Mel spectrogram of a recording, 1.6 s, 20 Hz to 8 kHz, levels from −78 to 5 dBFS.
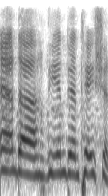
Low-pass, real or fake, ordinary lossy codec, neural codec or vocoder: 7.2 kHz; real; MP3, 48 kbps; none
